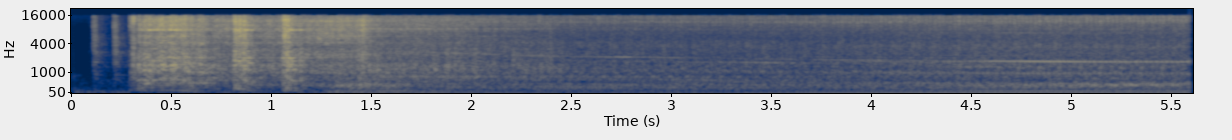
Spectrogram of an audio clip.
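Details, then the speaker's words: 2007 Subaru Forester, 2.5 L single-cam automatic, restart after alternator replacement with battery at 12.68 V: short crank, catches cleanly, smooth even idle with no knocks or squeal; charging at 14.2 V; owner notes the starter is poor. "all right she fired up we're also back at 14.2 things are looking good for the super Maru baby"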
